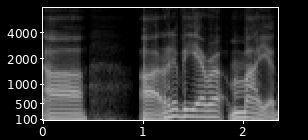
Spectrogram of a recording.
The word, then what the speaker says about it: Riviera Maya: Riviera Maya. Did I say that right? – Yep. Riviera Maya, that's right.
